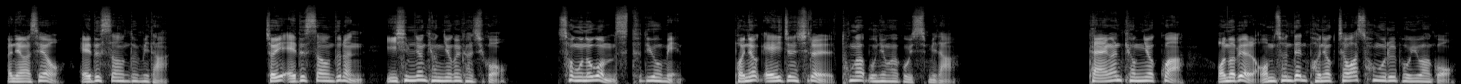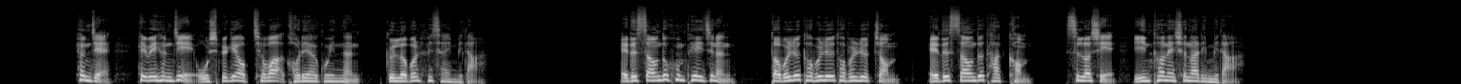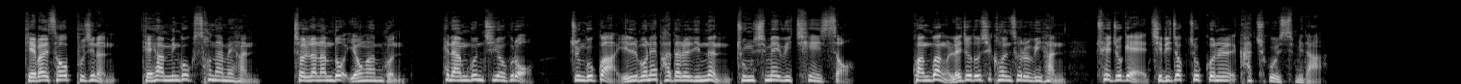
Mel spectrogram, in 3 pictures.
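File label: Korean male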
